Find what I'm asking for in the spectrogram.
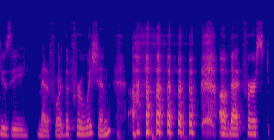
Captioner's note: laughs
